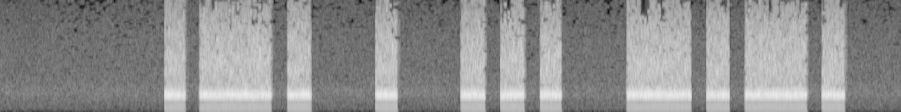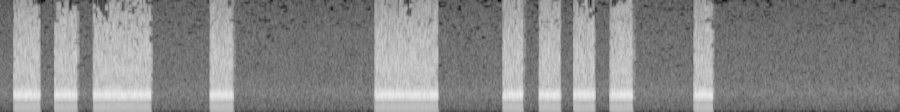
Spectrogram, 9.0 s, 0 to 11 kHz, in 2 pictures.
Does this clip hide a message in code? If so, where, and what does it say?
Yes: Morse code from 0.8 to 8.1 s, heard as a buzzer, hand-sent with a straight key, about 13 wpm. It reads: RESCUE THE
